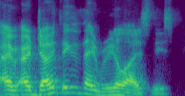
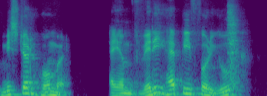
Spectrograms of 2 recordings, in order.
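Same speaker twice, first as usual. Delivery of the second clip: put-on Indian accent, spoken more quietly; 4 dB quieter than usual. Describing a Simpsons character's voice, the speaker quotes him in Apu voice. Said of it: "kind of voice".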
